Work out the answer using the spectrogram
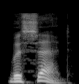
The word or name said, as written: beset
